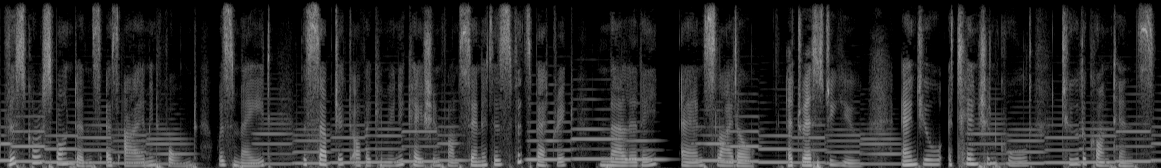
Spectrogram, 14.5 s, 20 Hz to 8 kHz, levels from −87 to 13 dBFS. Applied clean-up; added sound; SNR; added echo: none; Wind instrument, woodwind instrument; 7 dB; none.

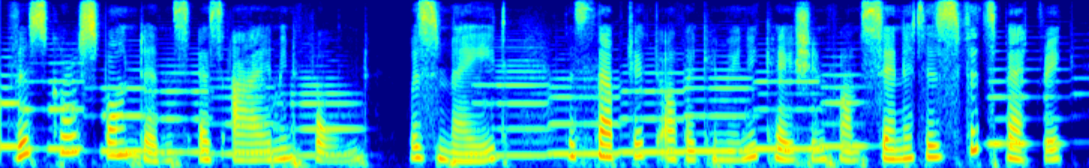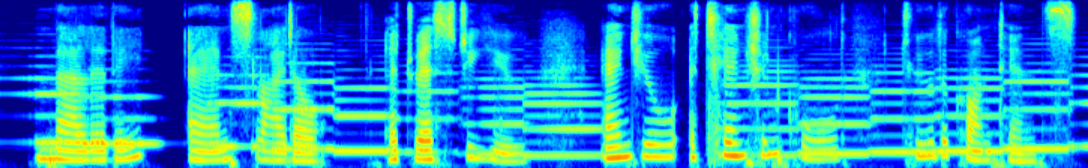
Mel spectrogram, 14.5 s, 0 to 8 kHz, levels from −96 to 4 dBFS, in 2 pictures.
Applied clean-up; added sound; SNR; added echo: neural mask model RNNoise.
